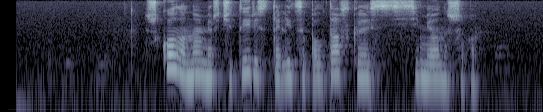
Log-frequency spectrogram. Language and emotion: Russian, neutral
